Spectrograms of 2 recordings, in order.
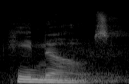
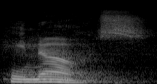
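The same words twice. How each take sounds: First: It is said plainly, without extra force. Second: It is said with strong, emphatic conviction.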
